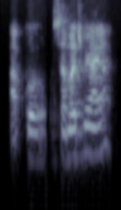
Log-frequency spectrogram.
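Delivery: ordinary delivery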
